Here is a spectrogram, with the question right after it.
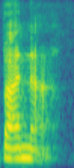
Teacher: the hey is absolutely silent it's not functioning as a guttural it's not functioning as a consonant it's functioning as a vowel it's an aim kriya as such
